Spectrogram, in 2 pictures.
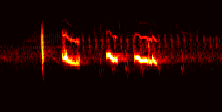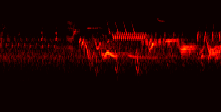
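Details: Mountain bluebird giving chirps: a brief click, then three loud, soft-edged whistled notes falling in pitch about half a second apart, a pause, then quieter warbled twitters and thin whistles.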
